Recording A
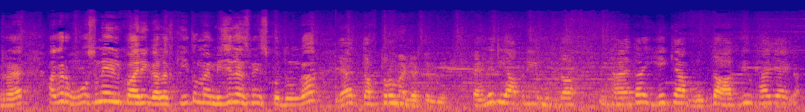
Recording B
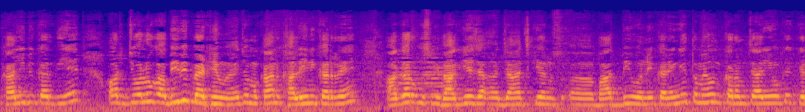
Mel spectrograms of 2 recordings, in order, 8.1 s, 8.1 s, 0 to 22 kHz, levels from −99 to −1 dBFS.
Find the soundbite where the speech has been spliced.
A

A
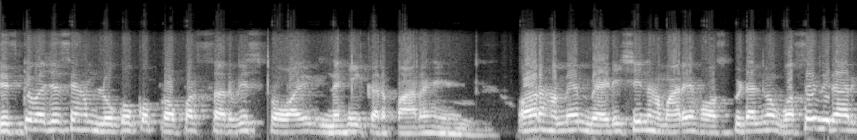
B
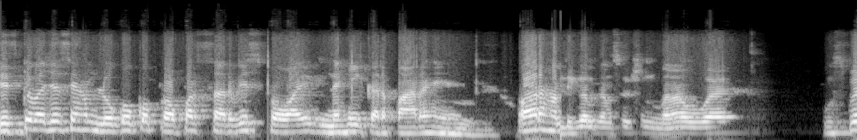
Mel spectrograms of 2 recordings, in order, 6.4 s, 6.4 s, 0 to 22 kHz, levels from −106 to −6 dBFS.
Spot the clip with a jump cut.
B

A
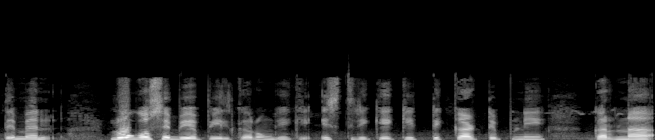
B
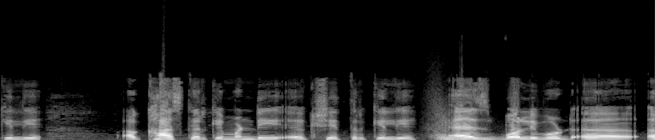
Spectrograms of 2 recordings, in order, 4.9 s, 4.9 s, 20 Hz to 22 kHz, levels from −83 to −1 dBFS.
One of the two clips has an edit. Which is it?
B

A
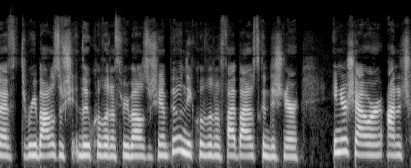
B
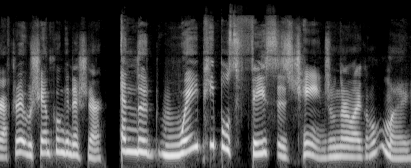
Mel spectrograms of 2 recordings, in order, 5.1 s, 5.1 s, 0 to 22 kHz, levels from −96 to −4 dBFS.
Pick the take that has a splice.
B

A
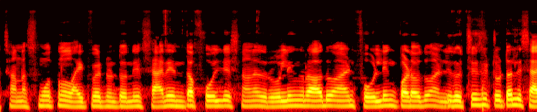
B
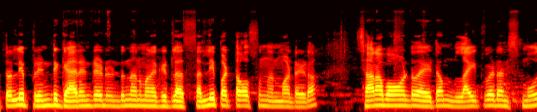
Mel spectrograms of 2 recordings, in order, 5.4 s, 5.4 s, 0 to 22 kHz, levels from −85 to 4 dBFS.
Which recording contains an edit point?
A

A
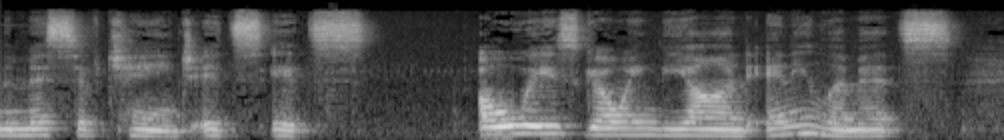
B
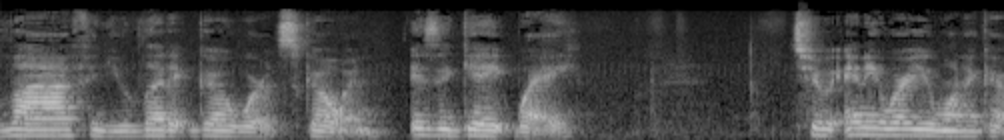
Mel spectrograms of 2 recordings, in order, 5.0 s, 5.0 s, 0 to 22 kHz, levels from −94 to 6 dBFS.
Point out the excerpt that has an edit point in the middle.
B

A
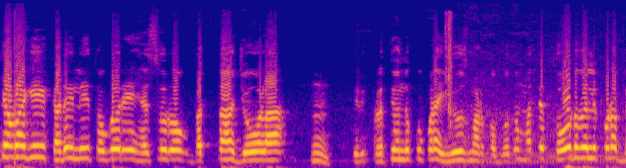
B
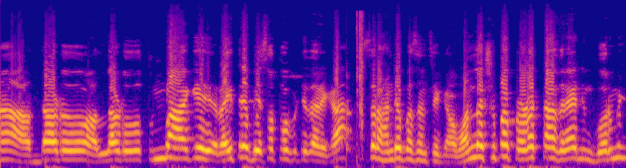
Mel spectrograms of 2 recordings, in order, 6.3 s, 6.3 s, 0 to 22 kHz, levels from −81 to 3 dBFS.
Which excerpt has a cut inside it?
B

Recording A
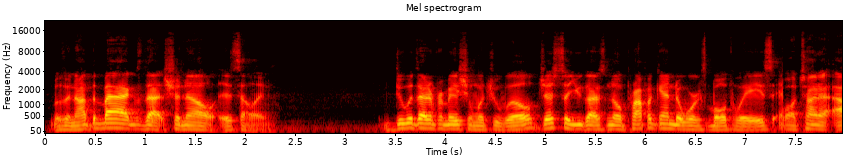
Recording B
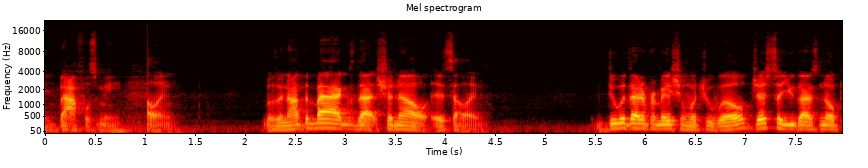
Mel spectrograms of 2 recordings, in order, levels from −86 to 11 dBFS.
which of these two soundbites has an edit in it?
B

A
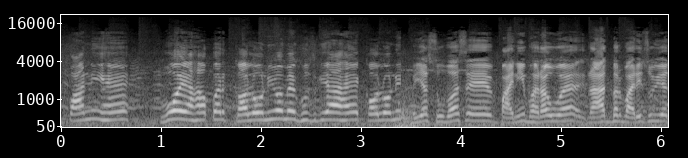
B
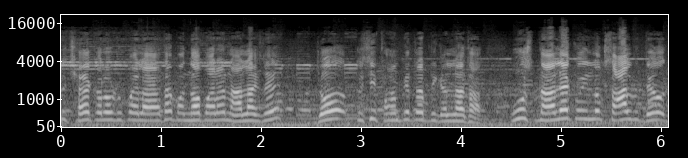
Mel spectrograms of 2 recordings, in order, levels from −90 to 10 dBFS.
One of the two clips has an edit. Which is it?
A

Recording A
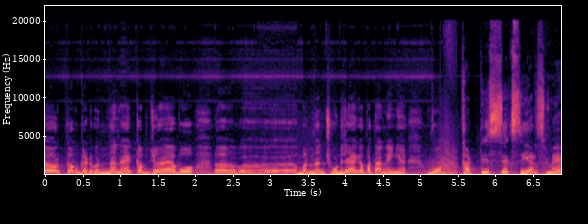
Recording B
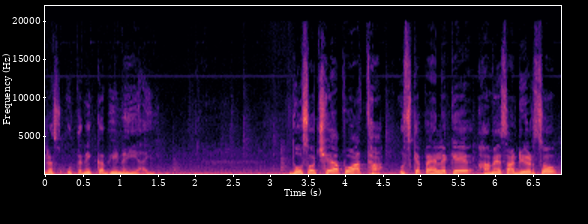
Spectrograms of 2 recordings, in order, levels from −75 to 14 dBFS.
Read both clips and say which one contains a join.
A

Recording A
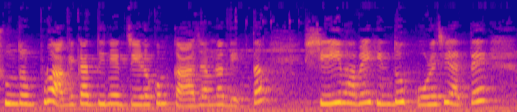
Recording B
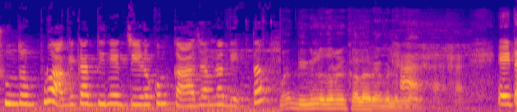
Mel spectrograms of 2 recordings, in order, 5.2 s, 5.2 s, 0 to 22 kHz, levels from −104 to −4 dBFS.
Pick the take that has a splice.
B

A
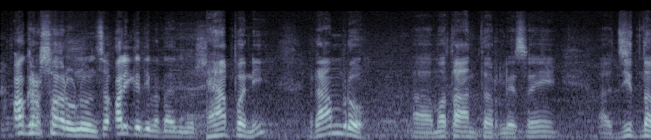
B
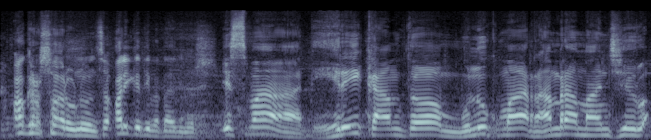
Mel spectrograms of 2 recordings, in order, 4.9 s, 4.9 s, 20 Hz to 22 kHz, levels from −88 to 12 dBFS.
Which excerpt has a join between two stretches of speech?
A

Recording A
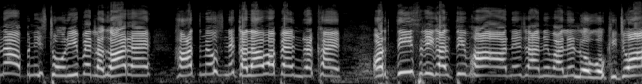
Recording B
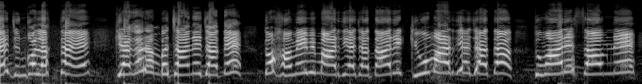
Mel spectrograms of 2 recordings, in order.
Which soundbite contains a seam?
A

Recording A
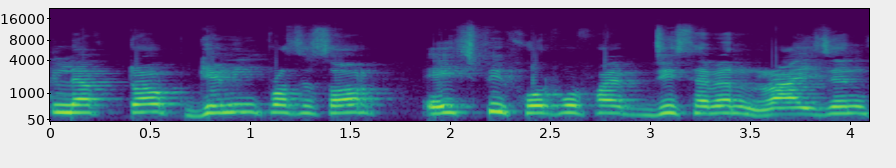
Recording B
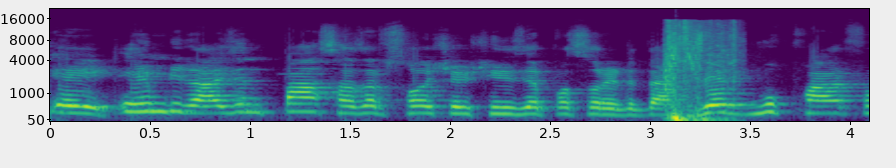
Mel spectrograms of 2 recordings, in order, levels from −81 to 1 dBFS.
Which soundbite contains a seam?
B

